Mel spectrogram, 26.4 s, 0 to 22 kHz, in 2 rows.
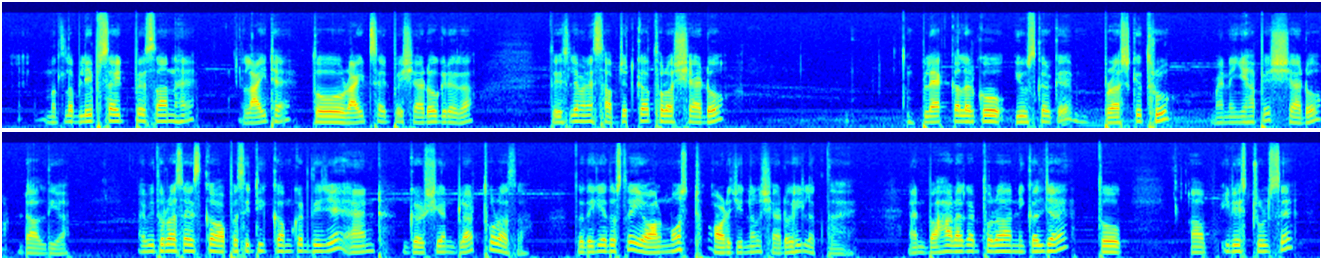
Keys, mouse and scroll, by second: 13.7 ctrl+0, 18.0 z, 18.9 e, 19.4 [, 20.3 [, 24.6 [, 25.7 right click.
